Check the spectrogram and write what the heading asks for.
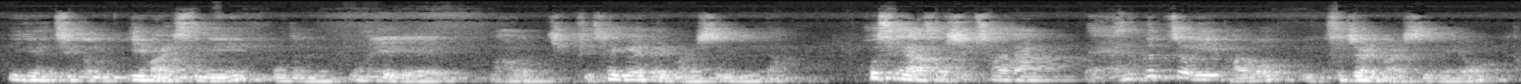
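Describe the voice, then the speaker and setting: A man's voice: medium pitch, lively intonation, moderate pace, mellow. A middle-aged man preaching a sermon as pastor, dramatically acting out the voices of God and sinners. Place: church sanctuary. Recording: very echoey church hall, distant and dull.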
